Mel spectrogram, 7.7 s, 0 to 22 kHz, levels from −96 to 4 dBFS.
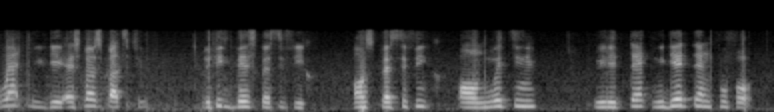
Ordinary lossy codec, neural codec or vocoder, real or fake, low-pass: none; codec, 16 kHz, 0.8 kbps, ZipCodec; fake; 7.2 kHz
